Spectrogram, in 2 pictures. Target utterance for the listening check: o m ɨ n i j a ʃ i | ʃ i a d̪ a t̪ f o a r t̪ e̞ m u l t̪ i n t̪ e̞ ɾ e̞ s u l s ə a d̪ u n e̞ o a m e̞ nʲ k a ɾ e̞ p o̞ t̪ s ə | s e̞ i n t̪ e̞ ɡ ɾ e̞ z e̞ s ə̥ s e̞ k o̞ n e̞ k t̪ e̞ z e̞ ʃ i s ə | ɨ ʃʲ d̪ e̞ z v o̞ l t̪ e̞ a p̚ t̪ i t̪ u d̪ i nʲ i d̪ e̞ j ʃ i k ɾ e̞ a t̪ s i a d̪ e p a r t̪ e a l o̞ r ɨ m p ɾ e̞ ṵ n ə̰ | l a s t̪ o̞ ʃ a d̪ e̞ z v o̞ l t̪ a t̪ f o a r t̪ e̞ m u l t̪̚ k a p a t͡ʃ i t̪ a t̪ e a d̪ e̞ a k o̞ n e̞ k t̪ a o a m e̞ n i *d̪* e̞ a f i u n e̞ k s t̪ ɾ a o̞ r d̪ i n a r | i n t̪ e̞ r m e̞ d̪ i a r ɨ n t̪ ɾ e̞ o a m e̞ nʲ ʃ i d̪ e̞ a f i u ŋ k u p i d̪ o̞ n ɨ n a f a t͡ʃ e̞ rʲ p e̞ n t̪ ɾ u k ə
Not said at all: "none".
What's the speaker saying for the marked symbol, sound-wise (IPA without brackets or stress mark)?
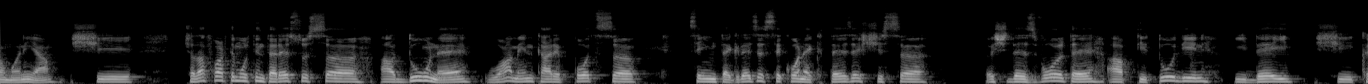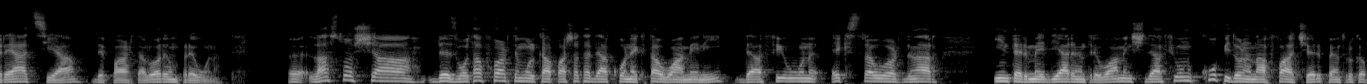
d̪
